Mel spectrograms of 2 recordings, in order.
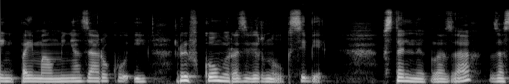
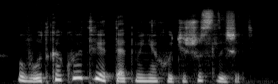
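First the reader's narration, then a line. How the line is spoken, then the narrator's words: Very even quiet question. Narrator (Russian): Очень ровно и тихо спросила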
